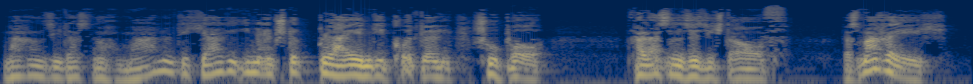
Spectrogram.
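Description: A menacing hard-boiled interrogator, read by a man in a crime story. His voice is very husky and dark. He delivers threats coldly and deliberately, with an unfriendly edge. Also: on the low side, expressive, heavily acted. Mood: angry. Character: cold, menacing tough man interrogating a captive.

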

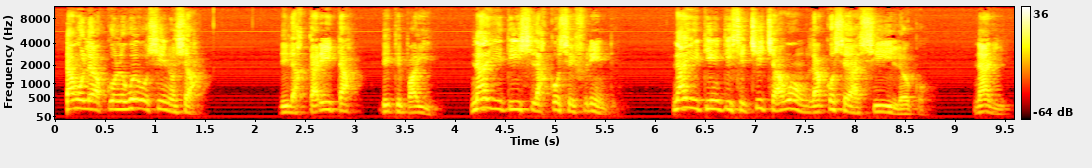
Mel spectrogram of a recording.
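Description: A roomy, echoing recording of a man acting an indignant Argentine radio editorialist. The voice sits fairly high, and the delivery is pompous and crude, like a street orator in a comic radio play. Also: very animated, moderate pace. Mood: ranting. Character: ranting, vulgar, self-important male radio editorialist. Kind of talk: comic radio theatre monologue.

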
